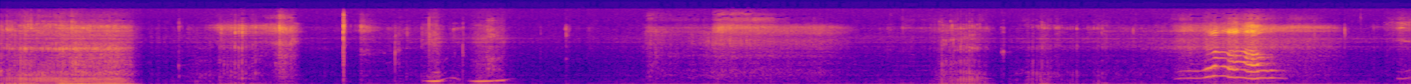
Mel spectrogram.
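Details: Self-described habitual snorer, recorded while trying anti-snoring devices: loud, rough snore bursts with pauses between, mixed with other noises; adult snoring during sleep.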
